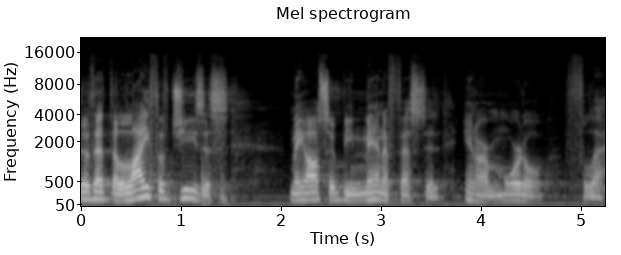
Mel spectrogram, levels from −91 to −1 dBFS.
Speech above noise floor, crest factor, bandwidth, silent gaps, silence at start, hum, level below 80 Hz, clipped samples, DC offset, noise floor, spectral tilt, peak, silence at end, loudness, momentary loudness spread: 25 dB; 22 dB; 15.5 kHz; none; 0 s; none; -60 dBFS; under 0.1%; under 0.1%; -56 dBFS; -4.5 dB/octave; -10 dBFS; 0 s; -31 LUFS; 15 LU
